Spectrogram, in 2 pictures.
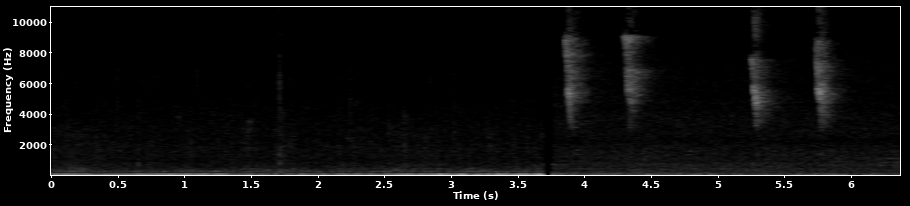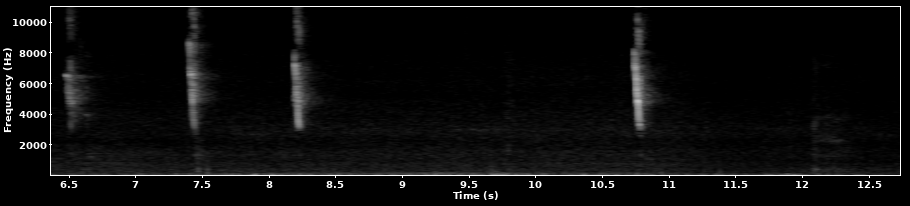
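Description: About eight short, sharp, high-pitched chip calls from a small animal, each dropping quickly in pitch, repeated at uneven intervals. A low rumble of background noise fills the first few seconds before the calls begin.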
